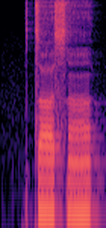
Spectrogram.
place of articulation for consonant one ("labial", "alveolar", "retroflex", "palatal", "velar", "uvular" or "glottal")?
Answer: alveolar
